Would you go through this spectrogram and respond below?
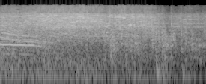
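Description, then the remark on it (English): A glass-shattering sound effect, standing for somebody jumping out of a second-floor window: a loud, bright crash followed by a sustained spray of tinkling, ringing shards that slowly thins out over a few seconds. No voices are heard. “Yeah, somebody jumping out of a second floor window.”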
